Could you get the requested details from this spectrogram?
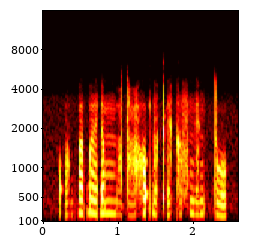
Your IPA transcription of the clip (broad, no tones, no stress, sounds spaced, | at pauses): ʔ ɔ̤ ɡ k͡p ə ɓ ɘ ɪ̯ ɗ ə mː ɔ̤ tˤ o̤ h o ʔ ɗ ə̤ kʼ e̤ k ə̤ f ŋ e̤ ŋ tː u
